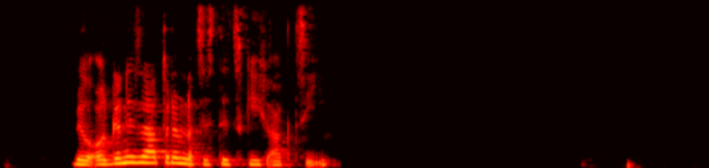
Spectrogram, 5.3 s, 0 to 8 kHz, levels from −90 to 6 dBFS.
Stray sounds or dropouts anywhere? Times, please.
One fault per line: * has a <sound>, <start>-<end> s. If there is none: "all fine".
all fine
